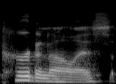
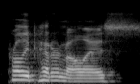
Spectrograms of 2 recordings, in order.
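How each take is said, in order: First: The name is pronounced in a reduced local form. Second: The name is pronounced following its spelling. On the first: The speaker calls it right. "as they say" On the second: The speaker calls it wrong. "you're saying it wrong"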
